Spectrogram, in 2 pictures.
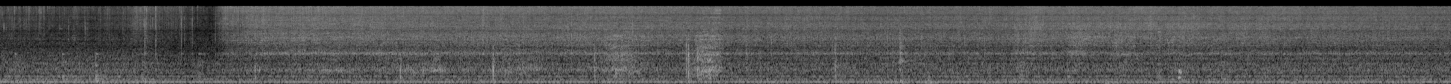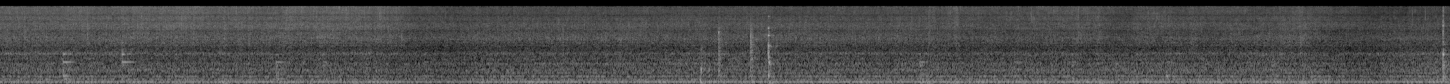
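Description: Spices, garlic and curry leaves frying in hot oil in a saucepan, sizzling steadily while a spatula stirs and scrapes the pan. About two seconds in the sizzle jumps suddenly louder as chopped tomatoes go into the hot oil, easing off somewhat later on; a few light taps of the spatula sound here and there.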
